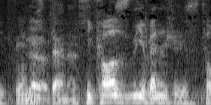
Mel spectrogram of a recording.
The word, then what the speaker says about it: Thanos: And then like a million years later, Thanos... Or Thanos, how do you say it? Thanos.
